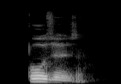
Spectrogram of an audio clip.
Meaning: feminine singular of poseur
- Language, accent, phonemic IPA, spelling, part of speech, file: French, France, /po.zøz/, poseuse, adjective, LL-Q150 (fra)-poseuse.wav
